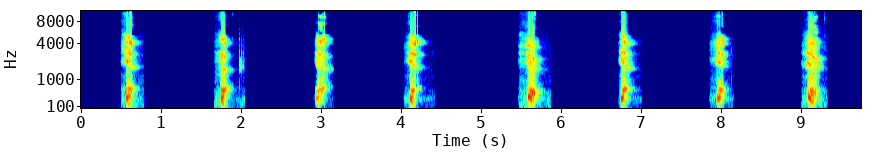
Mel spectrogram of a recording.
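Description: Eight sharp, abrupt gulping sounds roughly every 1.2 seconds, somewhat irregular, in a quiet background; repeated hiccups.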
